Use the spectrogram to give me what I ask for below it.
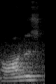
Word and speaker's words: honest: Even though our honest, honorable begin with a consonant H, but the sound is of a vowel O, where is H is silent here. Honest we use O, honorable also we pronounce O.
